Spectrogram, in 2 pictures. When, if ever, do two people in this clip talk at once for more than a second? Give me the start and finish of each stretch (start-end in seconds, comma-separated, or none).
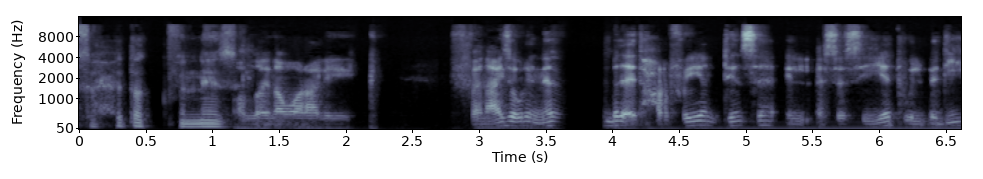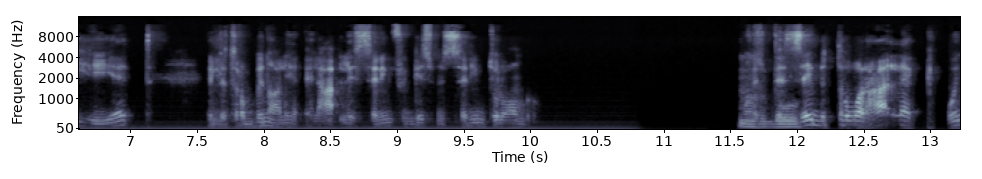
none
